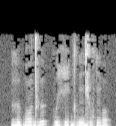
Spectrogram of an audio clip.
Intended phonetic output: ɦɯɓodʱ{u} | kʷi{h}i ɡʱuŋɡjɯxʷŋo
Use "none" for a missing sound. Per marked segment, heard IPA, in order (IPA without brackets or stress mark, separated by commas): ɯ, h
